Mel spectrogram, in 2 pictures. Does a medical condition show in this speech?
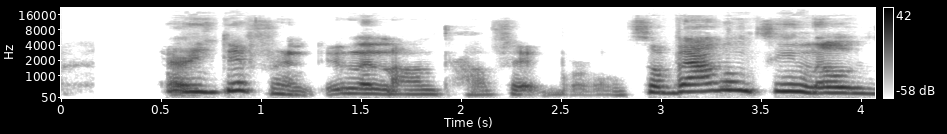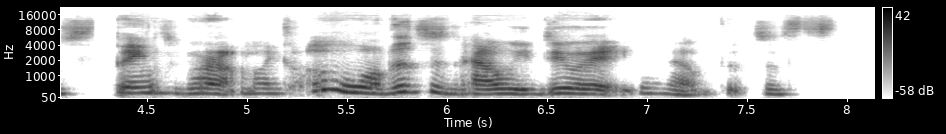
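Yes: cerebral palsy.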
